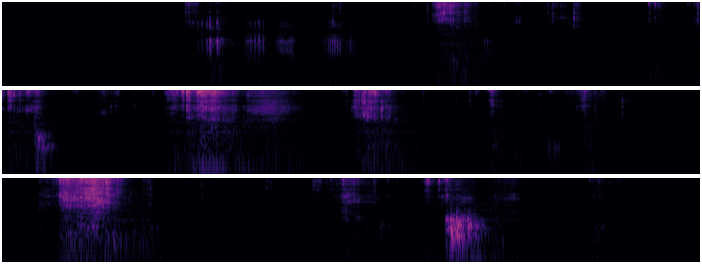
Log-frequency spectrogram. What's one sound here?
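A plastic string rustles and crinkles against leaves as it is tied tight.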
